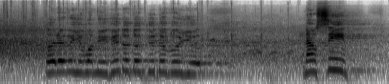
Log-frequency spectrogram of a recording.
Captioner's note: audience laughs; speaking in foreign language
